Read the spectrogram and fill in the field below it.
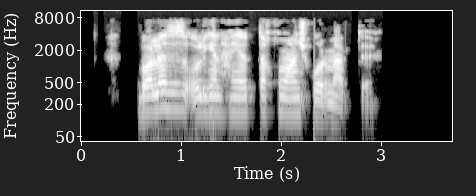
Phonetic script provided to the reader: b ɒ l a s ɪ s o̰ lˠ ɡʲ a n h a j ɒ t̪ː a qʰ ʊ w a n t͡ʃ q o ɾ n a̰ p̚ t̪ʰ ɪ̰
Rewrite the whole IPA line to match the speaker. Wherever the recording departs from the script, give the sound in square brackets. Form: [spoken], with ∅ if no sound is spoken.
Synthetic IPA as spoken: b ɒ l a s ɪ [z] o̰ lˠ ɡʲ a n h a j ɒ t̪ː a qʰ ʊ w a n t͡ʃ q o ɾ [m] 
